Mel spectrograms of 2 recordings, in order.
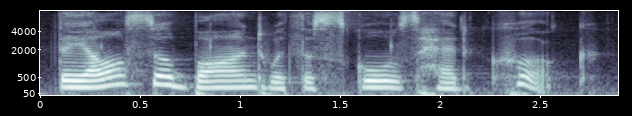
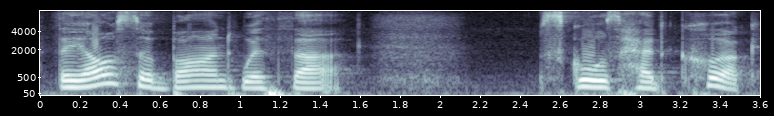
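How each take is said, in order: First: It flows smoothly with pauses only at natural breaks. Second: It is broken by pauses in unnatural places. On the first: The speaker calls it right. "follow the natural breaks" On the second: The speaker calls it wrong. "it doesn't sound natural. It sounds choppy"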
